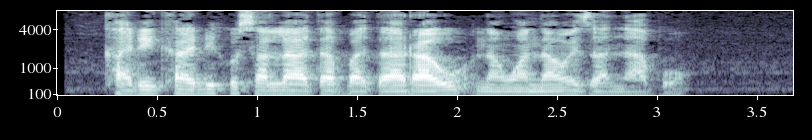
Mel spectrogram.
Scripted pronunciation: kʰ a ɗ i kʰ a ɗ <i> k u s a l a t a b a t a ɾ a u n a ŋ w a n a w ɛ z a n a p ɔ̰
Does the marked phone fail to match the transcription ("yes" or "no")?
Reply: no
